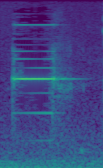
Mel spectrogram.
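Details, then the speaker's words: Alaris IV infusion pump air-in-line alarm after restarting the channel, training demonstration: a high, piercing electronic beep about half a second long, then a fainter echo of the tone. "now it says restart Channel if we hit restart it's going to check and we have air in the line good"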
